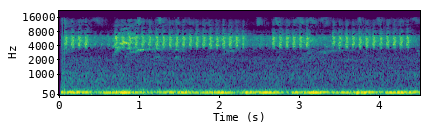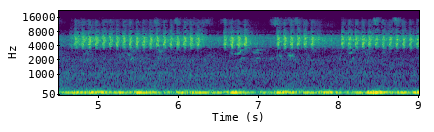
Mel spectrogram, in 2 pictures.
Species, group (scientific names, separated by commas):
Gymnotympana varicolor, Cicadidae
